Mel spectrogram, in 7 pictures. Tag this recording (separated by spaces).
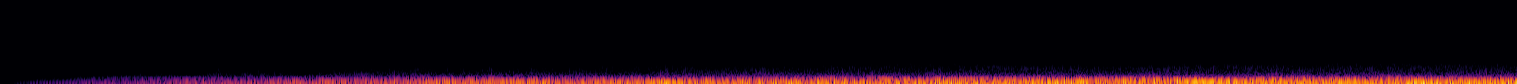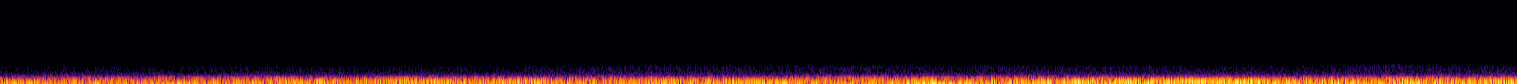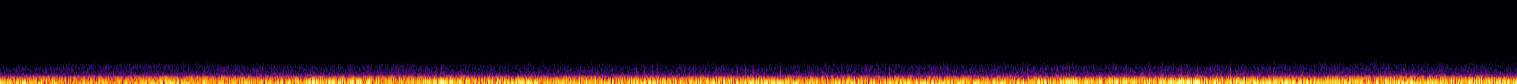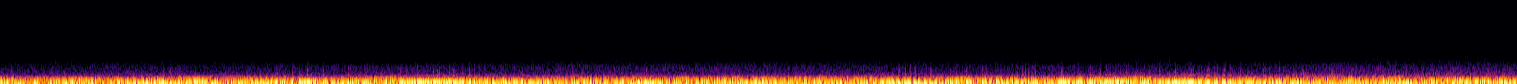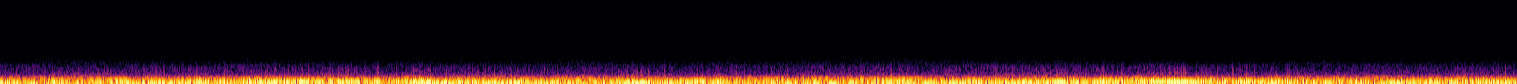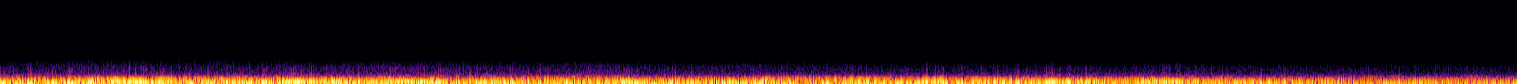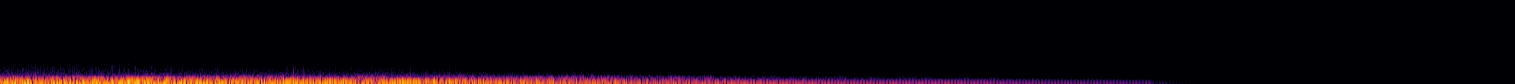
ambiance filmscore film low score design bass spaceship ufo synth synthesizer space dark boom sci-fi cinematic big frequency boomer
